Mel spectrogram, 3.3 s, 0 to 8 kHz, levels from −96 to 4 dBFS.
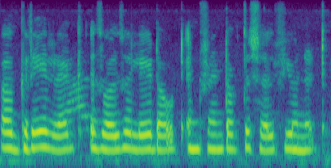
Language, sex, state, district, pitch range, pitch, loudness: English, female, Karnataka, Bangalore, 225-250 Hz, 235 Hz, -13 LUFS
